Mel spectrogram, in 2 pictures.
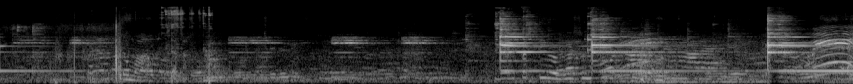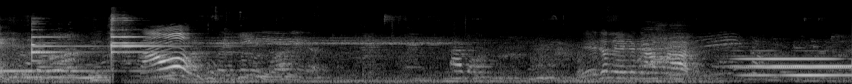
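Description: Children shout and call out nearby.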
